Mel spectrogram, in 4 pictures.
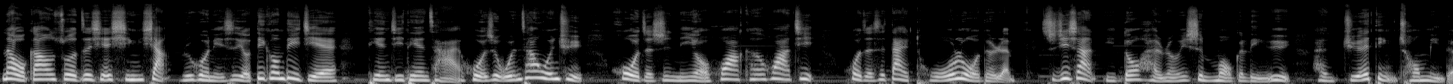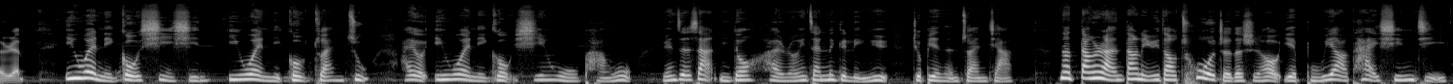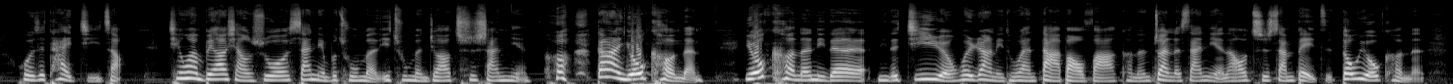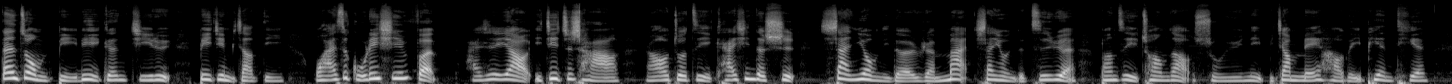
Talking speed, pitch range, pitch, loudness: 260 characters per minute, 175-230 Hz, 200 Hz, -17 LUFS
